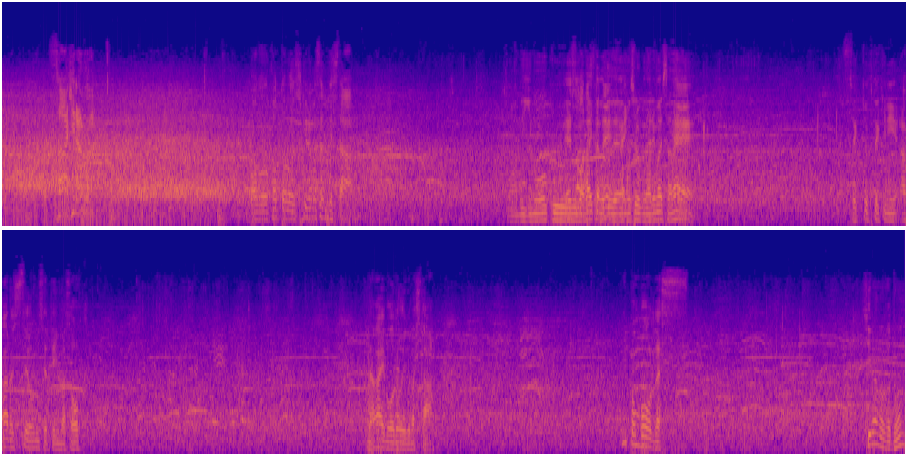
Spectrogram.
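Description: A large stadium crowd roars and murmurs.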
